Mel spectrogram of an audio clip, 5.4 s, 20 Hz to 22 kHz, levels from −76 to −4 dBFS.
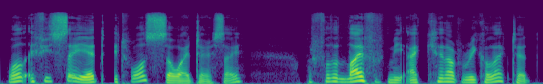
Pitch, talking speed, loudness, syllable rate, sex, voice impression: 135 Hz, 220 wpm, -21 LUFS, 5.5 syllables/s, male, masculine, adult-like, tensed, slightly powerful, hard, clear, cool, intellectual, calm, reassuring, wild, slightly modest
